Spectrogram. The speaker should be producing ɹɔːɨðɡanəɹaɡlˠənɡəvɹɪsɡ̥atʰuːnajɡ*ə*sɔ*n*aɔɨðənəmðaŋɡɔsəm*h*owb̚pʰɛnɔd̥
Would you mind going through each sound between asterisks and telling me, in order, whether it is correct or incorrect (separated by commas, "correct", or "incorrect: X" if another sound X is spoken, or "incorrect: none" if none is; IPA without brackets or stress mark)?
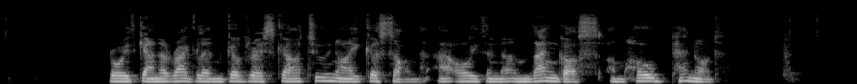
correct, correct, correct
